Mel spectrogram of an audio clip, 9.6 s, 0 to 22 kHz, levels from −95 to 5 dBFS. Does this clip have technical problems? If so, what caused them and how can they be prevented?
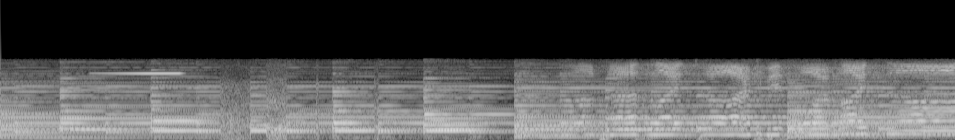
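Yes. A loudspeaker feedback squeal runs from 0.89 to 1.89 s: a 2.5 kHz tone swells over about half a second to roughly 5 dB above the audio, because the mic is re-amplifying its own speaker. Cut gain at 2.5 kHz or pull the mic off-axis from the speaker.

Then there's sound dropped by the voice detector, likely the sender's detector mistaking audio for background, swapping in steady comfort noise at 2.2–2.5 s, 2.66–2.86 s, 3.16–3.18 s and 3.74–3.78 s. Lower the detector's threshold or add hangover time so quiet passages keep getting sent.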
